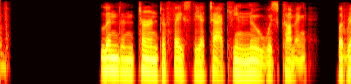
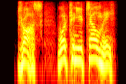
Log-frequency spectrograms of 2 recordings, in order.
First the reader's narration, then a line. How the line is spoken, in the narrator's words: Lyndon shouted in his mind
